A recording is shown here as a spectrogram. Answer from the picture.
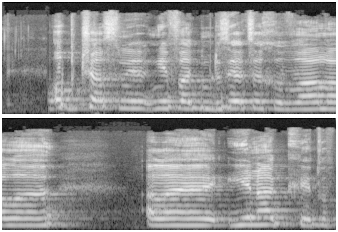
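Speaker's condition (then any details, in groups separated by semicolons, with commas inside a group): Down syndrome; congenital, since birth; pronounces very well, communicates and forms sentences well, talked from around age one, attended speech therapy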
